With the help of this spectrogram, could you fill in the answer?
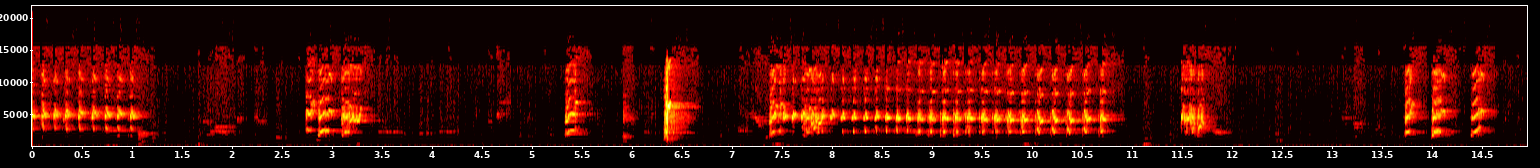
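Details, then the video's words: Chirping from a pet lovebird: quick high chatter in short bursts, a sharp click near the middle, then a long rapid trill of buzzy notes and a few final scratchy phrases, all above a faint low hum. "Love birds chirping sound"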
